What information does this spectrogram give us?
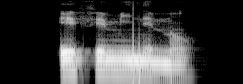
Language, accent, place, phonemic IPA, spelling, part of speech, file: French, France, Lyon, /e.fe.mi.ne.mɑ̃/, efféminément, adverb, LL-Q150 (fra)-efféminément.wav
- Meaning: effeminately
